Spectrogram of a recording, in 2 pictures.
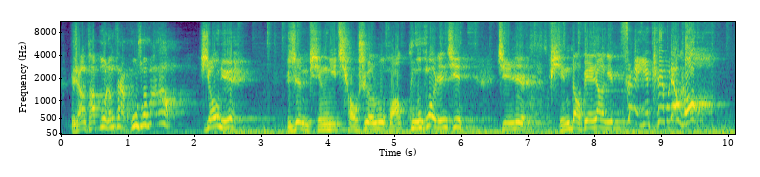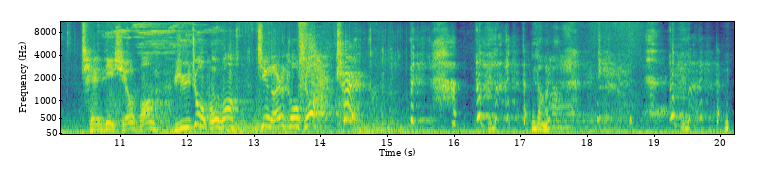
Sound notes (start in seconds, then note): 14.4 cough, cough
